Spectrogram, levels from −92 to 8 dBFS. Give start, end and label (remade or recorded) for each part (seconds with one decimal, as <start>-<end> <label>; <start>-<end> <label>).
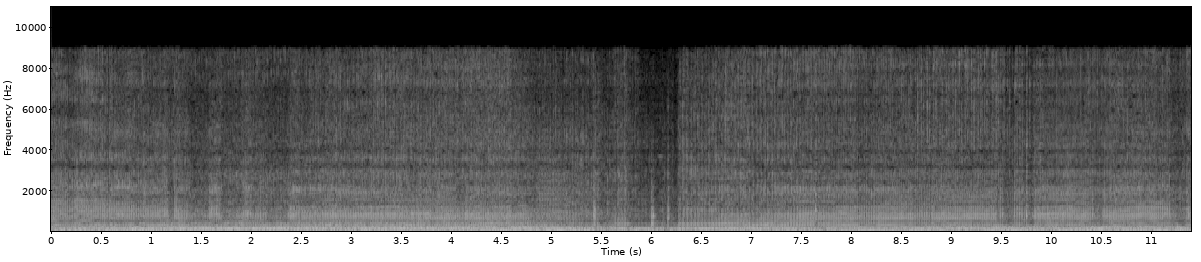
0.0-10.0 recorded; 10.0-10.6 remade; 10.6-11.4 recorded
